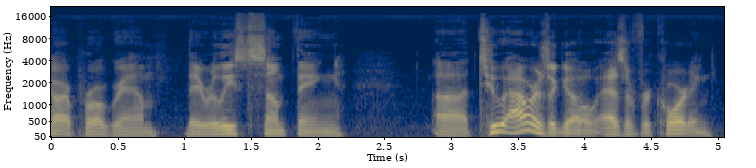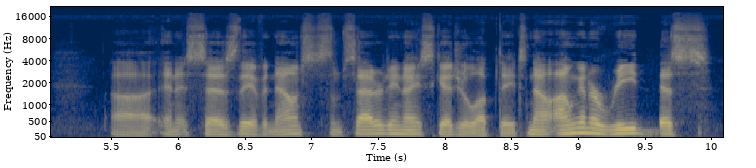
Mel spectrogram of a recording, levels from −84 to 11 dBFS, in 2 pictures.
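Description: AAC frame loss with concealment occurs twice. At 3.93 to 3.99 s, after "uh two hours", about 43 ms of audio, consistent with one lost frame, is rebuilt from the previous spectrum and sounds briefly smeared. At 9.53 to 9.63 s, after "I'm going", an 85 ms gap gives a longer phasey blur.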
